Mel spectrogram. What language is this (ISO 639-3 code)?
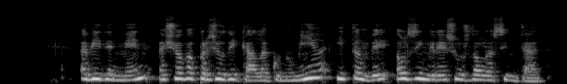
cat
